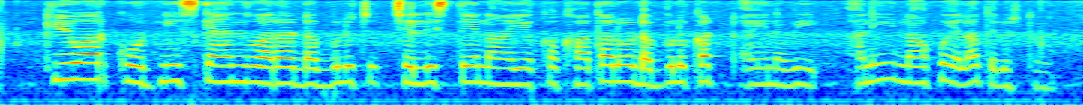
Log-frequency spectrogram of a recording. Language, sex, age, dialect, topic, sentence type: Telugu, female, 25-30, Central/Coastal, banking, question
